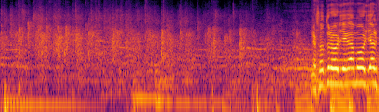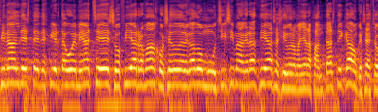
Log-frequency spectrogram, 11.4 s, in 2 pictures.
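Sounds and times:
audience applause: 0.0 - 6.0
speech: 4.7 - 11.3.

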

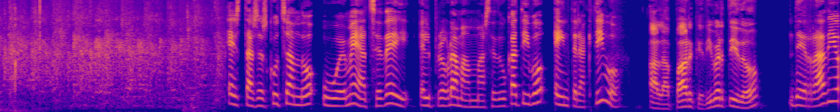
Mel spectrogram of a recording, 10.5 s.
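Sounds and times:
crowd clapping: 0.0 - 2.9
speech: 2.9 - 10.4.

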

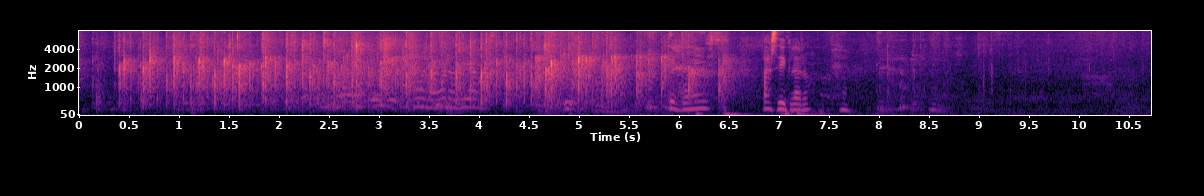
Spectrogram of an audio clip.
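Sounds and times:
audience applause: 0.0 - 6.6
speech: 5.9 - 7.8.

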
